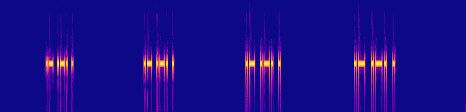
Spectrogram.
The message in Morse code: ARE ARE ARE ARE

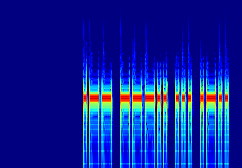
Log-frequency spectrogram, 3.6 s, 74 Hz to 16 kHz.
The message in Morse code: W8SL

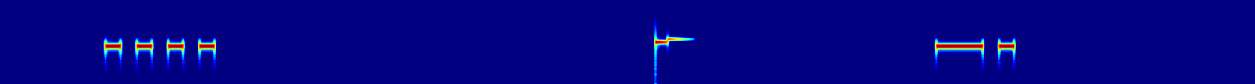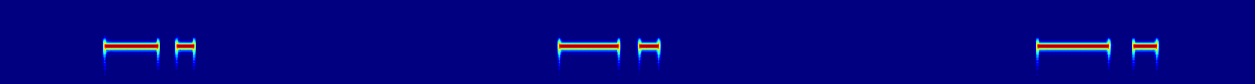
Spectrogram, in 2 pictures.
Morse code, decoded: H NNNN

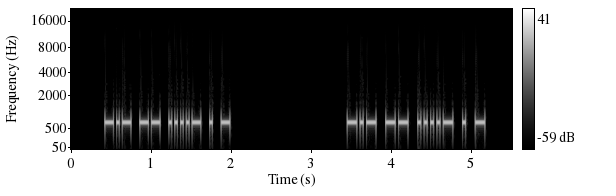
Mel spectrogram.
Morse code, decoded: KM4ET KM4ET

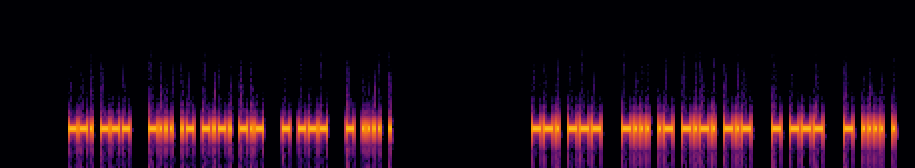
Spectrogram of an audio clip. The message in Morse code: GO BACK TO THE GO BACK TO THE

